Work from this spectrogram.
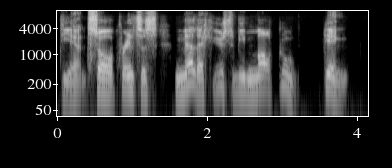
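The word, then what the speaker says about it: מֶלֶךְ: So they added a segol as helping vowel, malech. But then eventually that original vowel, ma, was leveled out, and the helping vowel was also used in the previous syllable. So it became melech.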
